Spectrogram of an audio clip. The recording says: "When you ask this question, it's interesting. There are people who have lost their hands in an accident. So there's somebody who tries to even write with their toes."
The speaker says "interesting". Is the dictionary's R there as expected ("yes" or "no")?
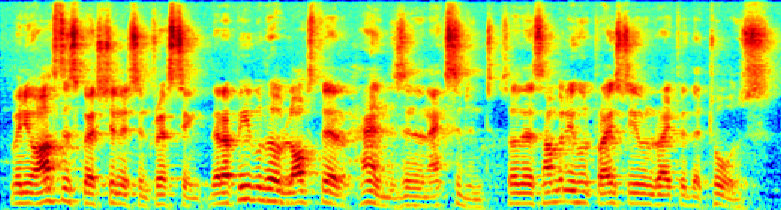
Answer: yes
